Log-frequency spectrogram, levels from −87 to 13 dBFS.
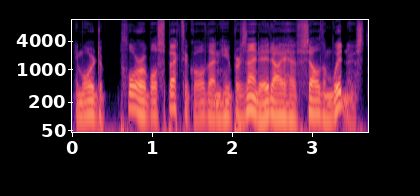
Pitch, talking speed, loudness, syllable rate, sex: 105 Hz, 180 wpm, -16 LUFS, 5.8 syllables/s, male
